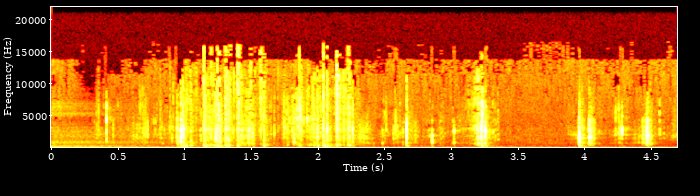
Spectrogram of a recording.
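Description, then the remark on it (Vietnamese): Crisp crunching of an ice cube being chewed by a dog, a burst of rapid cracking bites followed by several sharp, separate crunches spaced apart. No voices. “Một lát sau, con chó ngoạm luôn cả cục đá và nhai rào ráo”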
